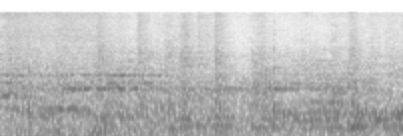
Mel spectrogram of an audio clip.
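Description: Expedition Everest roller coaster train running along its track at speed, its wheels rumbling and clattering, with a few sharp clicks.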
